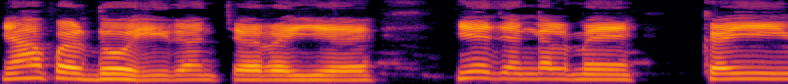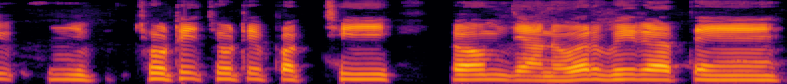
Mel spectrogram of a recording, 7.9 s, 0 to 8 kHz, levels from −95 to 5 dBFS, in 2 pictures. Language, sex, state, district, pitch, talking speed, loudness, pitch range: Hindi, male, Bihar, Lakhisarai, 180 Hz, 130 wpm, -15 LUFS, 165-195 Hz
